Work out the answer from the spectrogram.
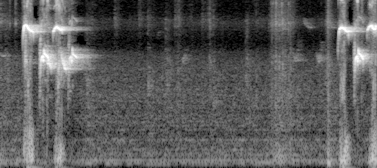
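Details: Cinereous tit calling to provoke rival birds. A clicky burst with two high-low whistled note pairs, a long silence, then the phrase begins again.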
